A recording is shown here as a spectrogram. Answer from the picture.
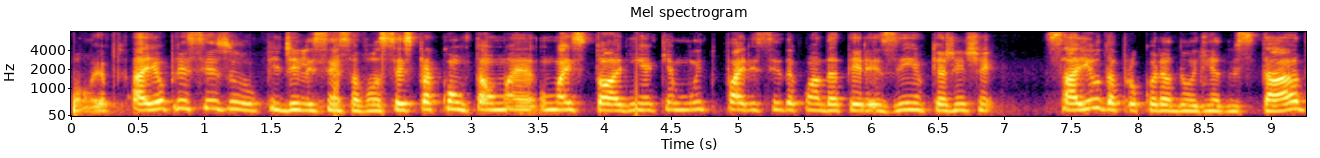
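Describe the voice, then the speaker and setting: A woman with an unremarkable speaking voice, fairly high-pitched, at a moderate pace with fairly even intonation. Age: 60s. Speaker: federal judge, court president. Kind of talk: speech to students. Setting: video call from her office. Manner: conversational, with fillers.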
